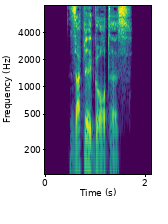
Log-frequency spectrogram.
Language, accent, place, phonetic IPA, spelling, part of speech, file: German, Germany, Berlin, [ˈzatl̩ˌɡʊʁtəs], Sattelgurtes, noun, De-Sattelgurtes.ogg
- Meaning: genitive singular of Sattelgurt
